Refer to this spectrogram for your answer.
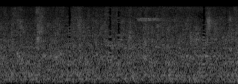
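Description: Water from a nearby spring flows steadily, a close, continuous splashing hiss with fine droplet-like patter and no pauses throughout.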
